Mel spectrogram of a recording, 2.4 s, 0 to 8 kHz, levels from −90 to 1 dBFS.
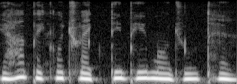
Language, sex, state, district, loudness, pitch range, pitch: Hindi, female, Uttar Pradesh, Jyotiba Phule Nagar, -10 LUFS, 190-215 Hz, 200 Hz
